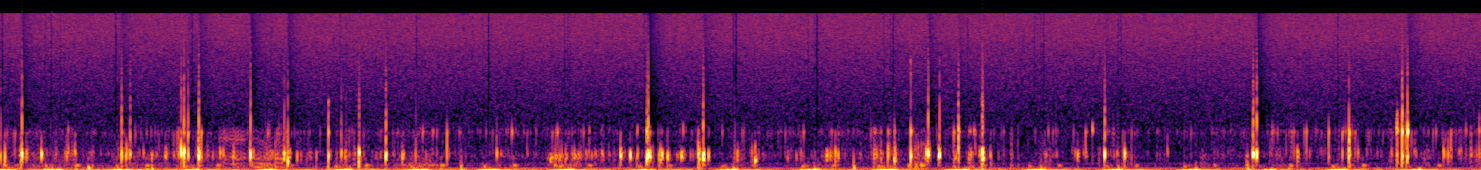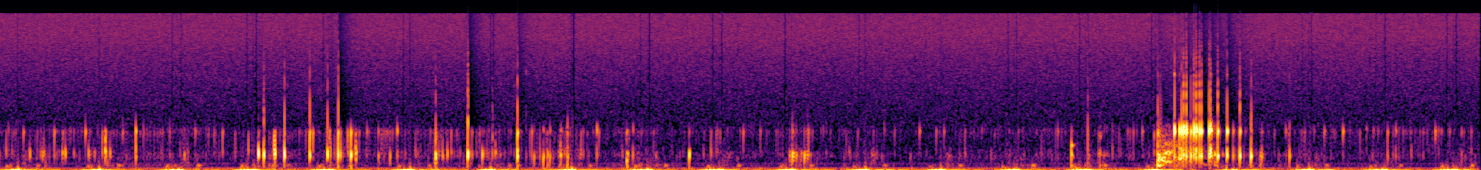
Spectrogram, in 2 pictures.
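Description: Human stomach and intestines gurgling and rumbling, heard close up through a stethoscope pressed to the belly: digestion sounds after a meal. The gurgles run on without a break over a steady low beat about once a second, with one louder gurgle near the end.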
